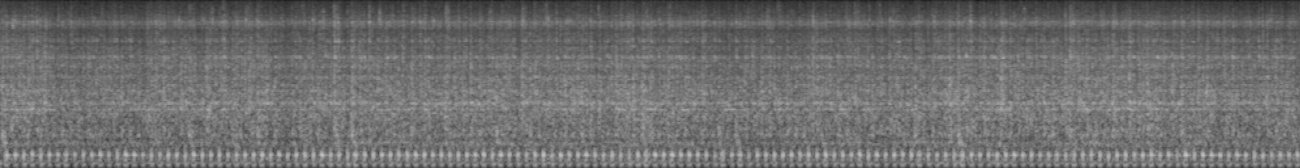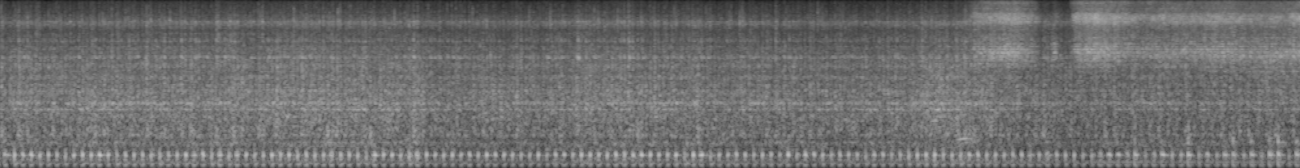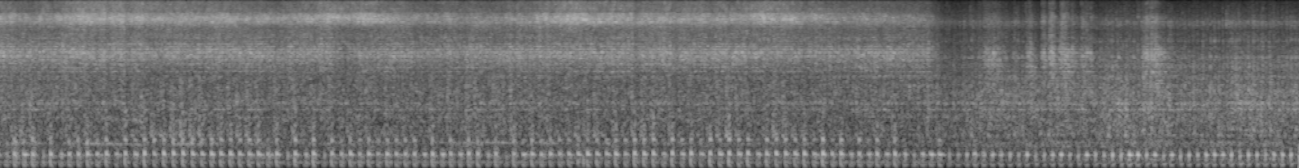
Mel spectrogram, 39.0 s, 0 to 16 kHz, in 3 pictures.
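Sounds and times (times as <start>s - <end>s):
sawmill engine running: 0.0s - 38.9s
saw whining through wood: 7.8s - 38.8s.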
